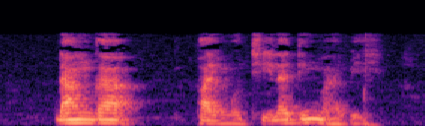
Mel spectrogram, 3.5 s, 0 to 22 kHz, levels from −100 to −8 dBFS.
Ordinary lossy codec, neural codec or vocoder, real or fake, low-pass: MP3, 48 kbps; none; real; 7.2 kHz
